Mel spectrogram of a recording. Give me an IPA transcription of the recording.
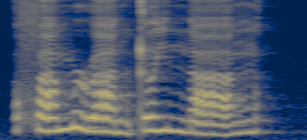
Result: f a˧˥ m ɹ a˨˩ n ʈ ə˧ j n a˨˩˦ ŋ

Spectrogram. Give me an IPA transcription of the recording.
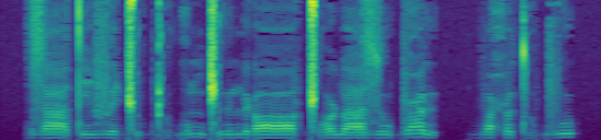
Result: z aː t i v e ɡ͡ǁ u b ɖ ɔ̤ ɡʷ i m ɡ͡ǁ ɨ n̪ ə ɽ ɒː ɡ͡ǁ ɔ ɳ a z u b ʕ ɨ | b ɔ ħ u t ɔ̤ b v u

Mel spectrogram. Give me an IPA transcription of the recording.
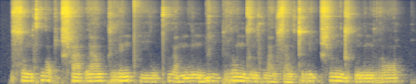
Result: s o˧ n kʰ w ɔ˥˩ ʔ t͡ɕʰ a˥˩ ʔ l a˥˩ w k r e˥˩ n pʰ iː˩˦ w pʰ ɯ˨˩ a̯ m u˧ n b iː˧ p r o˥˩ n d o˧ n k w a˨˩ w s a˩˦ w t r i˦˥ ʔ t͡ɕʰ ɯ˥˩ ŋ d u˨˩ ʔ ŋ u˧ n r ɔː˦˥ t̚

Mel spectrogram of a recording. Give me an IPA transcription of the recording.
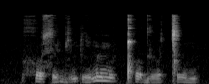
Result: x o˦˨ s ɯ˩˥ bʲ ɯ˩˥ m p l i˩˥ m ɯ˩˥ m u˦˨ ǃʰ o˦˨ ɡ ɹ o˩˥ ǀ ɯ˦˨ m

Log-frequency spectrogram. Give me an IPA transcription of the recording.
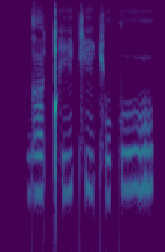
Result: ɡ ʌː ǃʰ i cʰ i cʰ u k uː

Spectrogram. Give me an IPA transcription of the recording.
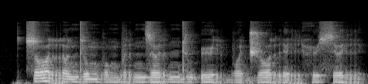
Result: t͡s ɔ r ɔ n d o m b ɔ m b ʌ r n z ʌ r n d u ʔ ø r b ɔ d͡ʒ ɔ r ə r h ø s ə r

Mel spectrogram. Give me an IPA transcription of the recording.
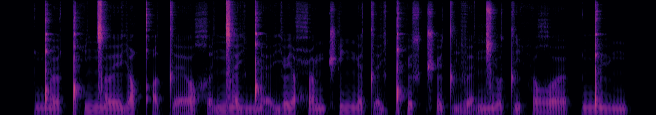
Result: ŋ͡ǃ œ ǃʰ i ŋ͡ǀ ə e̯ j ʏ qʼ ə̰ t ɛ̰ o̯ χ ḭ ŋ͡ǀ ɛ j ŋ͡ǃ ɛ̰ j ø j ħ œ ŋ t͡ʃʼ i ŋ ɛ t ɛ̰ j ǃʰ ʏ s t͡ʃʼ ø t ḭ v ɛ̰ ŋ͡ǀ y o̯ t i h œ ʁʷ œ | ŋ͡ǃ y ŋ

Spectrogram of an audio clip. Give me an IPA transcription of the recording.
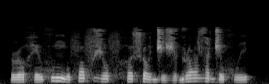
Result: ɭ o˩˧ h e˩˧ xʷ i˥ ŋ u˩ f ɔ˥ f ʒ o˧˥ f h o˧˥ s ɽ o˩˧ d͡ʒ i˩ ʒ ə˩˧ ɡ ɹ u˥ ɭ zˤ ɘ˥ d͡ʒ ɘ˧˥ xʷ i˧˥

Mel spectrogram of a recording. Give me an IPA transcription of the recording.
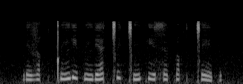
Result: ɾ e v i q ǃ ĩ l ɾʲ ø p ĩ l ɾʲ a ǀ i ǀ ĩ p ɾʲ ø s œ p o q ǀ e p

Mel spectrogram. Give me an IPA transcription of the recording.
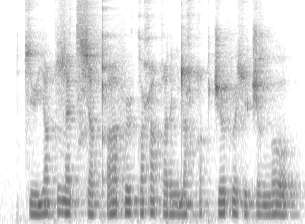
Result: t͡s y j æ q ɮ æ t͡s ɕ æ qʼ a f ə˞ ɡ ɔ ħ ɜ q ɜ ɾ i ŋ ɖ a ħ q ɜ q t͡ʃ ə˞ f ə˞ ɬ y t͡ʃ i ʁ ŋ ɔ

